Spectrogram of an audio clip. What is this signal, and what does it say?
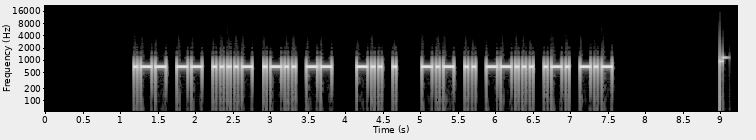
Morse code, heard as a keyed tone, about 25 wpm, 700 Hz. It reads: WM4LM DE KI7RK
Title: USA Callsign DE Callsign - 5 Characters - 25wpm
